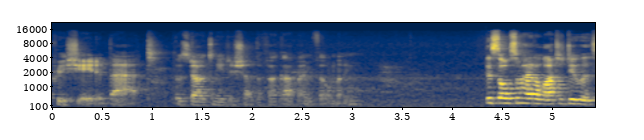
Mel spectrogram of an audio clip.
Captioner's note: dogs bark outside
